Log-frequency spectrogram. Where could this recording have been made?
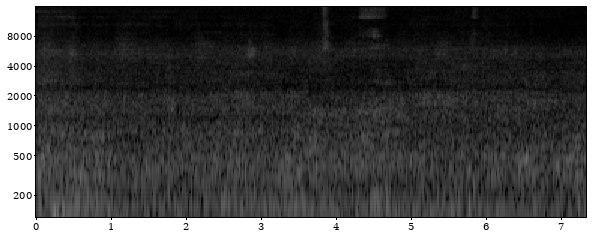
on a subway train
